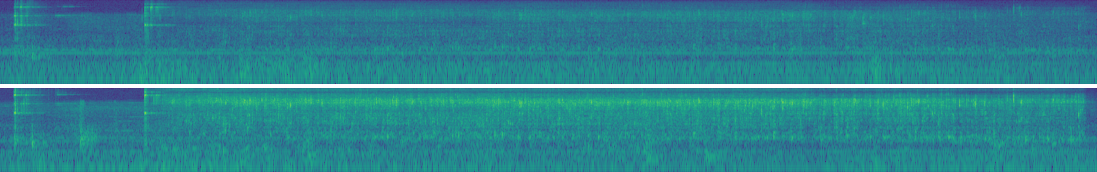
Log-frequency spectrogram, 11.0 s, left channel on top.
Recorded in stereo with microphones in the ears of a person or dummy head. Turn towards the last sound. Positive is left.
turn(degrees=-50)  # may be behind; listen again after turning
